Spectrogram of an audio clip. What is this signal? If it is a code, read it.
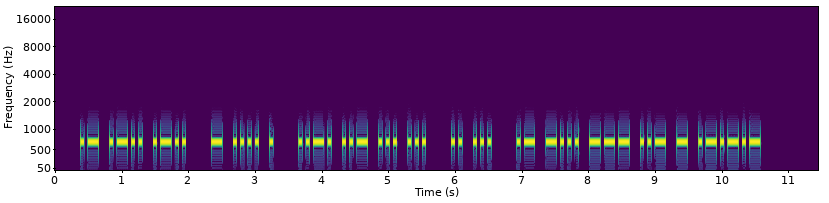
Morse code, heard as a keyed tone, about 22 wpm, 700 Hz. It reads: ALL THE FUSS IS ABOUT.
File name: practice / 22wpm / Sentences with 8-Word Phrases - 22wpm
